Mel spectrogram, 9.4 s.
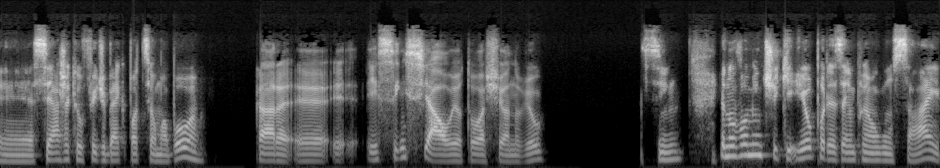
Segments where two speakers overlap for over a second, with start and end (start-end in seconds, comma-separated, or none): none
